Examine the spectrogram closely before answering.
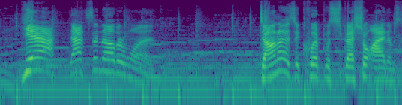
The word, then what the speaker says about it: Dana: It it's uh it's going to take a lot of getting used to um pronouncing her name as Donna instead of Dana.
